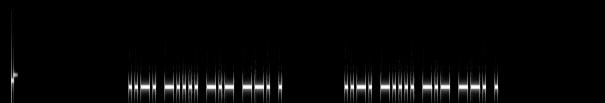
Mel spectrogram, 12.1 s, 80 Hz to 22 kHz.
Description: Morse code, heard as a keyed tone, about 20 wpm, 700 Hz. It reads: F6KGE F6KGE
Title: DXCC-100 Call Signs - 5 Characters - Repeated 2x - 20wpm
